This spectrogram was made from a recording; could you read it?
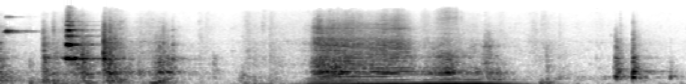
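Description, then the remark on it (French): A heavy iron door of an antique safe is worked open: clanks and clicks, then a long low grinding creak with a deep rumble, followed by a couple of sharp knocks. “En tout cas, voilà, une porte de fer.”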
